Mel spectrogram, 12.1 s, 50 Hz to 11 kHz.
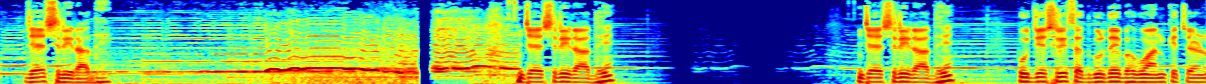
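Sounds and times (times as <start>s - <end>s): devotional music: 0.0s - 12.0s
person speaking: 4.8s - 6.2s.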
